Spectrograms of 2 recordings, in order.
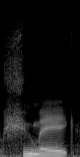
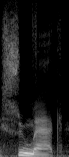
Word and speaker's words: sumac: color are the sumx now some people may pronounce it shac or Shoemake but generally sumac is more accepted now we have a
